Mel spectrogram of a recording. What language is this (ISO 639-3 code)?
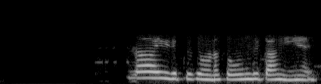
pan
